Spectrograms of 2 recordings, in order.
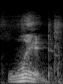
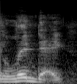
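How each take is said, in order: First: The name ends on the consonant, vowel silent. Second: The name ends with a sounded final vowel. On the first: "I didn't know it was like a silent E" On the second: "I would say Linde"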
